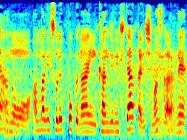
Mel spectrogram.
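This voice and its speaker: A woman talks at a fairly quick clip over noticeable background noise. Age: 20s. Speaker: escort and part-time entertainer. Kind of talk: casual interview.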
